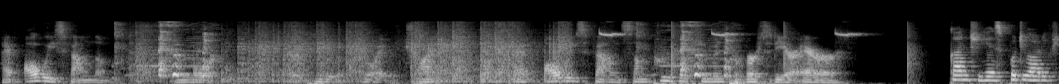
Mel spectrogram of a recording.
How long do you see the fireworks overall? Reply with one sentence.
You can hear the fireworks for 8 seconds altogether.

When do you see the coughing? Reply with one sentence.
The coughing can be heard from 1.1 to 2.2 s and from 6.3 to 7.4 s.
